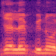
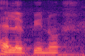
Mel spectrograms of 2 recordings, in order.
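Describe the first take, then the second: First: The word begins with a J sound. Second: The word begins with an H sound. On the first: The speaker calls it wrong. "लिखा हुआ था वो जेलेपिनो" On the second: The speaker calls it right. "लेकिन वो उसको बोला जाता है हेलेपिनो"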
